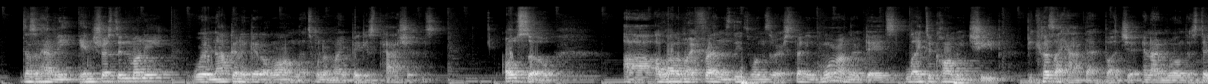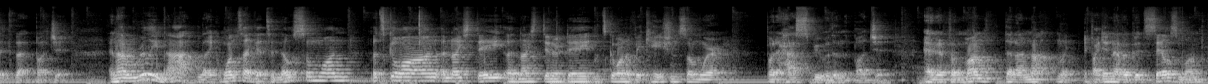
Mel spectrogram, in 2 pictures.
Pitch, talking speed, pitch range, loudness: 115 Hz, 255 wpm, 110-135 Hz, -15 LUFS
